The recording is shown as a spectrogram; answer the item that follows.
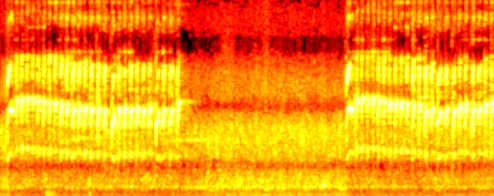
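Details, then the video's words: Songbird training song for young birds: bursts of high, rapid, layered trilling separated by a gap of about two seconds of quiet hiss, then resuming with the same fast pulsed pattern. "MASTERAN BURUNG HANDAL UNTUK CALON BURUNG JAWARA"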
